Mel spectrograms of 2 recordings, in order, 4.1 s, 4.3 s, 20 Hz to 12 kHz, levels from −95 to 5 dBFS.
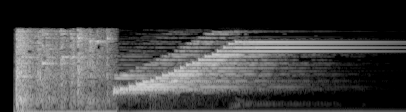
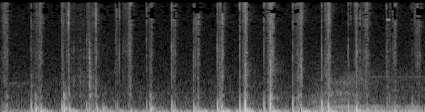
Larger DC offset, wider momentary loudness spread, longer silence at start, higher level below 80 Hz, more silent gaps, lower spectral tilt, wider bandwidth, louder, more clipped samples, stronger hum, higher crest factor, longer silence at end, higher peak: neither; first, 12 LU vs 9 LU; first, 0.15 s vs 0 s; second, -52 dBFS vs -32 dBFS; neither; second, -1.5 dB/octave vs -5 dB/octave; second, 5.4 kHz vs 11.5 kHz; first, -16 LUFS vs -35 LUFS; neither; neither; second, 18 dB vs 24 dB; first, 0.2 s vs 0 s; first, -2 dBFS vs -6 dBFS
